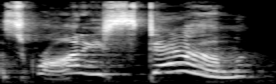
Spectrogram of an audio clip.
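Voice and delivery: ordinary delivery, nothing marked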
